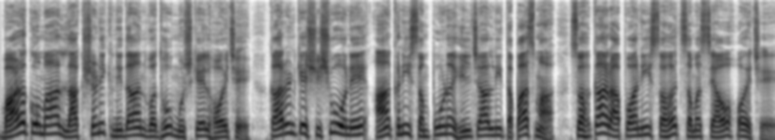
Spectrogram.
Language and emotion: Gujarati, neutral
